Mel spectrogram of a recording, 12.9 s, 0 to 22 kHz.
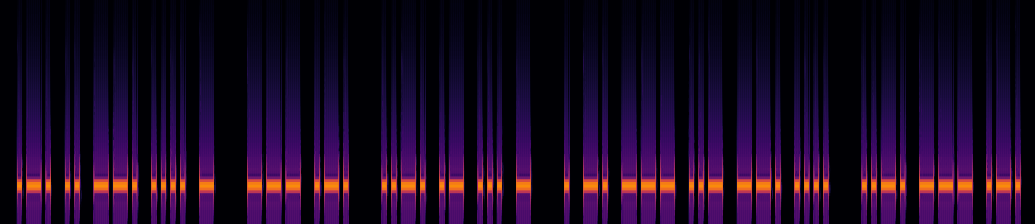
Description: Morse code, heard as a keyed tone, about 19 wpm, 700 Hz. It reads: RIGHT OR FAST ENOUGH FOR
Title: Sentences from Top 1000 Words - Review Part 2 - 20wpm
